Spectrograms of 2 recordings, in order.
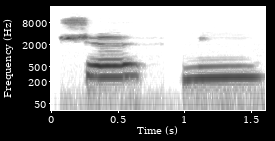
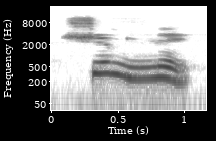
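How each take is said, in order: First: "Cheminée" lent, détaché en che-mi-née; syllabes frappées. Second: Said in the usual way. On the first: Shown as a demonstration. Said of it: "les syllabes du mot cheminée". ("Cheminée" scandé syllabe par syllabe, lentement)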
